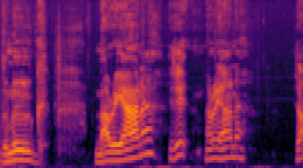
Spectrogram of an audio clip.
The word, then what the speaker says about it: Mariana: um I bought the Moog Mariana is it Mariana is that how you pronounce it yeah for the iPad cheap um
